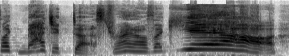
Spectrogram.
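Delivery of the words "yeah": a loud, high, jubilant shout; triumphant yeah. Retold or imitated. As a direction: shout it like you just won. Triumph at magic result.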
